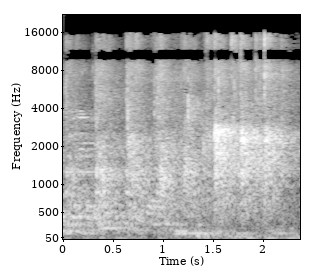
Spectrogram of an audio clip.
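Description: A live band's last notes dying away, with a few scattered hand claps.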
